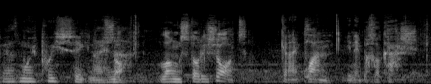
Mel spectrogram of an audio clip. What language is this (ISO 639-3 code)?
cym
